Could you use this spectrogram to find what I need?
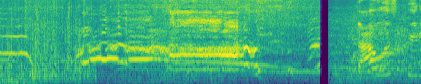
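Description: A young woman screams close by.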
